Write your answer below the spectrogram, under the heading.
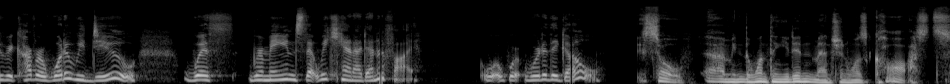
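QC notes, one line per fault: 3.80–3.84 s, corrupt frame muted: bit errors led the decoder to reject compressed frames, likely two here, and the player substituted silence, leaving an abrupt 44 ms hole with timing intact.
5.70–5.74 s, corrupt frame muted: a damaged frame, likely a single one, failed decoding and was replaced by silence, so the sound cuts out sharply for 42 ms, then resumes on time.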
